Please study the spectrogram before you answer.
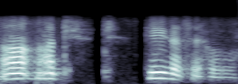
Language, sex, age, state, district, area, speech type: Assamese, female, 60+, Assam, Kamrup Metropolitan, rural, conversation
